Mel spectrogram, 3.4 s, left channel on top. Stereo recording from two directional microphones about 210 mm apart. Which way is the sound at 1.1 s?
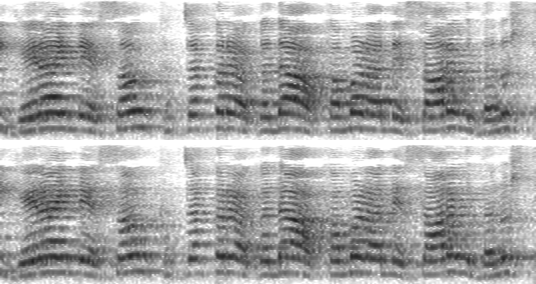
55° left (ahead or behind).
